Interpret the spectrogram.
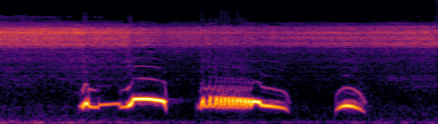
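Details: A spotted dove decoy calls to lure wild doves with one clear phrase of three coos: brief and bent, then long and rough with a downward slide, then short and arched. Faint steady hiss sits behind it.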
